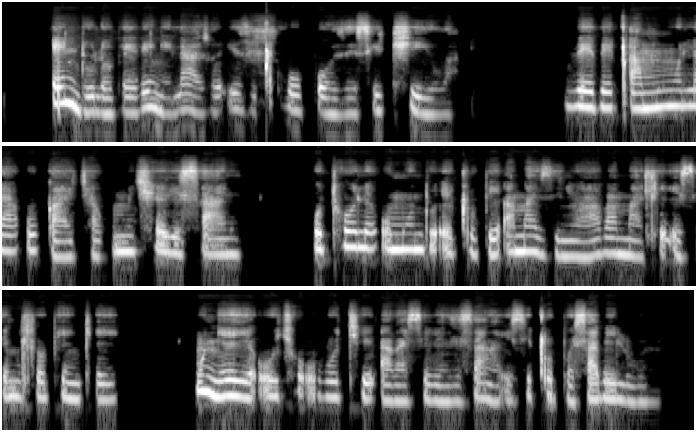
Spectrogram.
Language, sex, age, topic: North Ndebele, female, 25-35, health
